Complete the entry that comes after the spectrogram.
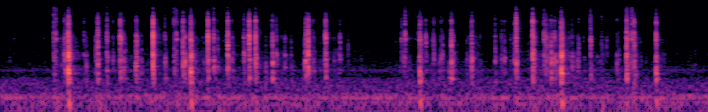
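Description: Fingertips of both hands tap and press the keys of a full-size white plastic MSI keyboard with keycaps resting on a wooden desk. Quick, bright, dry clicks run in an uneven typing rhythm with a brief pause near the middle, each keystroke ending almost instantly over a faint low hum.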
